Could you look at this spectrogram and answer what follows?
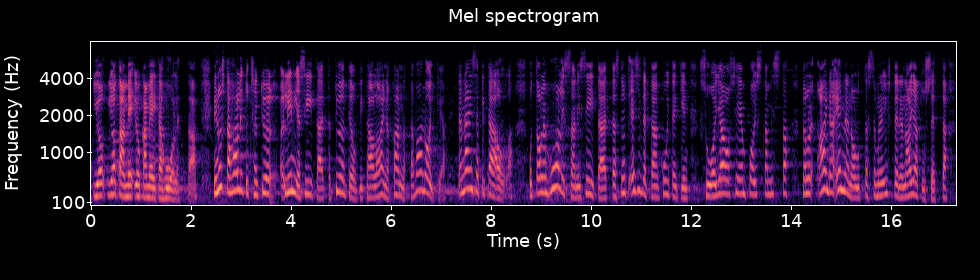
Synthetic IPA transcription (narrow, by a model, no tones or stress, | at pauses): jojot̪ɑmejokɑmeit̪æhuolet̪ːɑ̰ːminust̪ɑhɑlːit̪uksent̪yølinjɑsiːt̪æet̪ːæt̪yønt̪eompit̪æːolːɑɑinɑkɑnːɑt̪ːɑʋɑːnoikḛɑ̰jɑnæinsepit̪æːolːɑ̰ | mut̪ːɑolenhuolisːɑnisiːt̪æet̪ːæsnyt̪esit̪et̪æːŋkuit̪eŋkinsuojɑosiempoist̪ɑmist̪ɑ | meolenɑinɑenːenolːut̪t̪æssemːoneyht̪einenɑjɑt̪uset̪ːæ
